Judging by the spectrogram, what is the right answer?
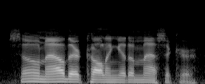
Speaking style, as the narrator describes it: Pitt sighed

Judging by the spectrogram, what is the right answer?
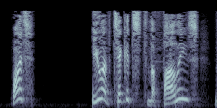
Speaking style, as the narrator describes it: they blurted in amazement

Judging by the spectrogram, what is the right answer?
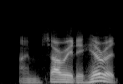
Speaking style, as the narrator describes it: said Pitt

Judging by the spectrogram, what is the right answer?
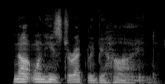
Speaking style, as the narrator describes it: she said calmly

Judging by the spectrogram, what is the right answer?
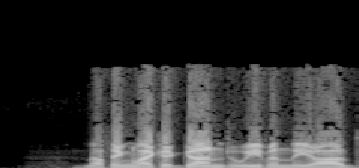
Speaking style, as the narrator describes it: Giordino sighed, leaning back comfortably against the seat

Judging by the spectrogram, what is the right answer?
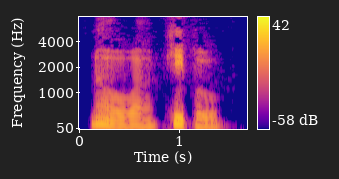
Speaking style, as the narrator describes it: Shannon replied softly

